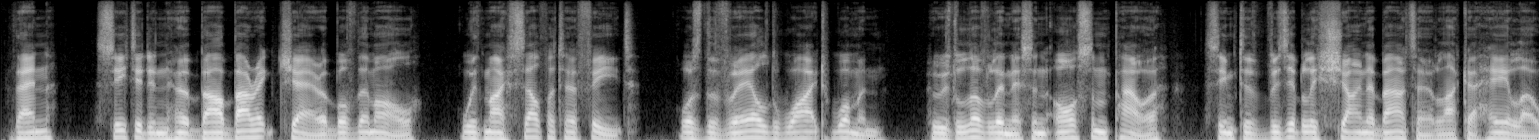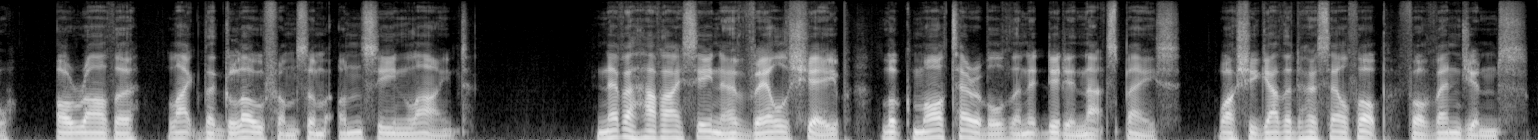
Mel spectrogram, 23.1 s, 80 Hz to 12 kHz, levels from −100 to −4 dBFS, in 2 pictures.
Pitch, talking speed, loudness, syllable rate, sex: 100 Hz, 170 wpm, -19 LUFS, 5.3 syllables/s, male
